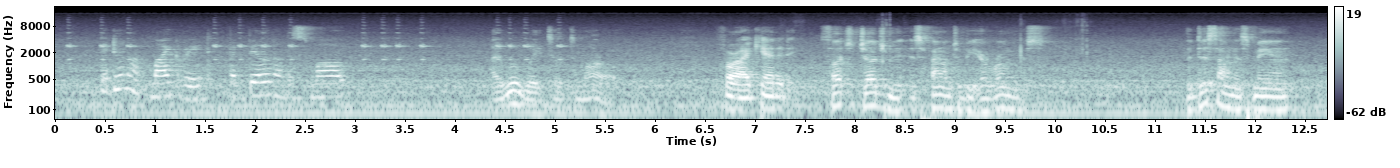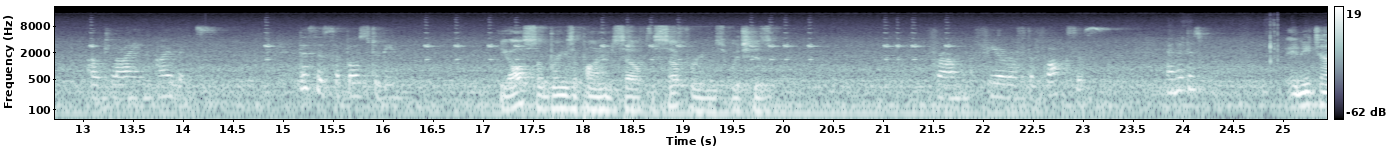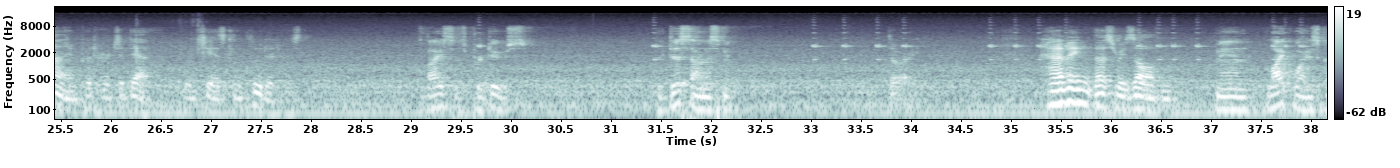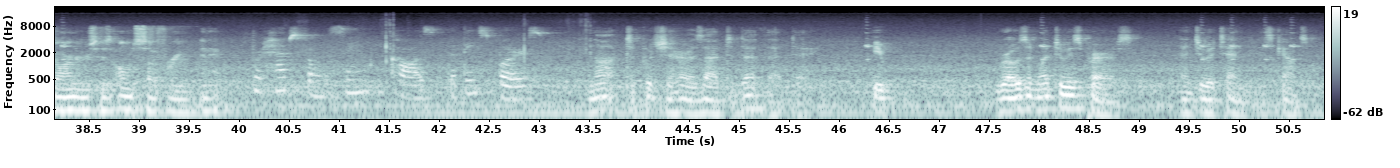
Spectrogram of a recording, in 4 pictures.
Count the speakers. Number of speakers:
three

